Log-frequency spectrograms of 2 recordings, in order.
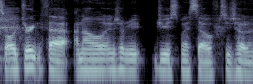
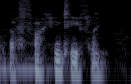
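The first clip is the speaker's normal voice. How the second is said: muttered under breath, much quieter; 2 semitones lower, 19 dB quieter than usual. A tabletop player says an aside under their breath. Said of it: "I will just say under my breath".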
